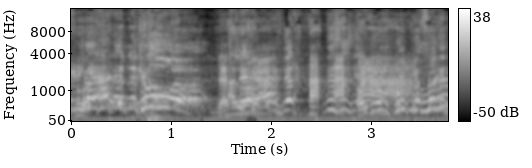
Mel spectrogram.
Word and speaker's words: Puka Nacua: How do you pronounce it again? Puka Nacua. I ain't saying it. I'll get myself in trouble. Puka Nacua. Puka. What? It's Puka Nacua. Don't say it. Puka Nacua.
